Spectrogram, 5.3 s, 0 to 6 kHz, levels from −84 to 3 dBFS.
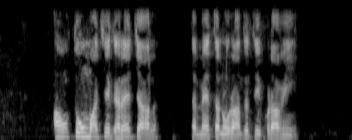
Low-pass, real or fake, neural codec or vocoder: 5.4 kHz; fake; vocoder, 44.1 kHz, 80 mel bands, Vocos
